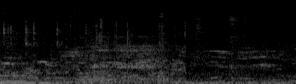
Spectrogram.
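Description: A wheelchair rolls over a hard floor.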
